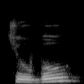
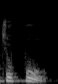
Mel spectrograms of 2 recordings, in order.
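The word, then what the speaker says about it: 中部: kata itu pertama Naka cubu cusing cubu bukan cupu cubu cusing n di belakang dibaca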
